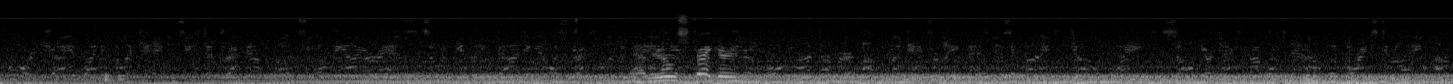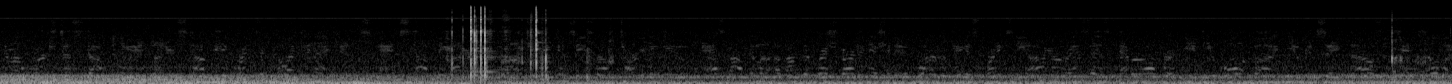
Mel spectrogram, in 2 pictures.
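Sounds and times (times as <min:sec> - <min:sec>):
car engine and tyre rumble: 0:00.0 - 0:29.0.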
